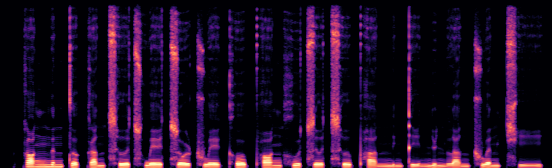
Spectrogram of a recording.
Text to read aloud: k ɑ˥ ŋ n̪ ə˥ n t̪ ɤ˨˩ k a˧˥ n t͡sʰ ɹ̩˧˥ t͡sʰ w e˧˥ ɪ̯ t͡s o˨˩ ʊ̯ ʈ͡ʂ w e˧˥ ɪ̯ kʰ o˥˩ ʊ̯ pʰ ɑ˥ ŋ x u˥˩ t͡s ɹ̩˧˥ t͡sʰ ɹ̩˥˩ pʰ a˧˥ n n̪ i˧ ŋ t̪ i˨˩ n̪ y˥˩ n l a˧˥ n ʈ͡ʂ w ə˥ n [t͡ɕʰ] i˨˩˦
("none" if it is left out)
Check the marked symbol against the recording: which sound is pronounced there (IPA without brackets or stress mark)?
t͡ɕʰ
